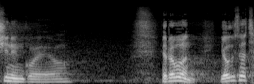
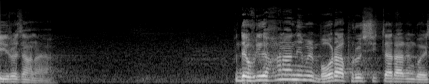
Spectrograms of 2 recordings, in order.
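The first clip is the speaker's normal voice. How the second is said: normal talking voice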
